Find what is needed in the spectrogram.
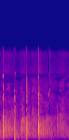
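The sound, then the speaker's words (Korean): Audience members at a talk clap in encouragement for a teacher who has stood up, with four sharp, evenly spaced hand claps followed by a few fainter ones. “예, 우리 격려의 박수 한번 부탁합니다.”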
